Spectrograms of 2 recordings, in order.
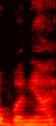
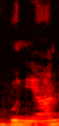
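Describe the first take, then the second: First: Said in the usual way. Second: بنیان said "bunyaan", with short u; original pronunciation. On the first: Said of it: "لیکن اس کو بنیان اتنا زیادہ کہا جانے لگا". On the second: Shown as a demonstration. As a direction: open بنیان on "bu", not "ba". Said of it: "اس میں بے کے اوپر پیش ہے". (بنیان، بے پر پیش کے ساتھ)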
